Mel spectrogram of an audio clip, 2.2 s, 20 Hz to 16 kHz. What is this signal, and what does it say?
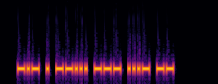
Morse code, heard as a keyed tone, about 52 wpm, 700 Hz. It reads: KE7OVM
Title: USA Call Signs - 6 Characters - 4x Character Spacing - 50wpm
